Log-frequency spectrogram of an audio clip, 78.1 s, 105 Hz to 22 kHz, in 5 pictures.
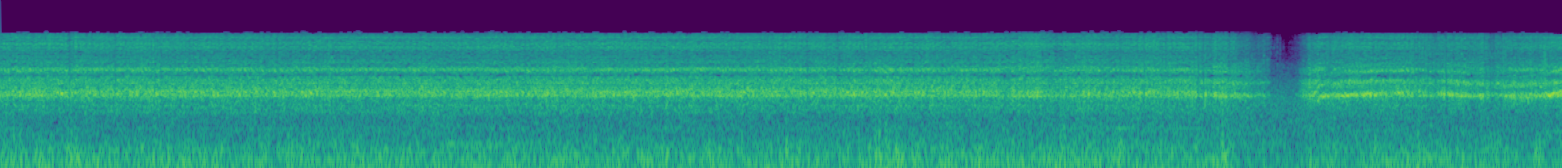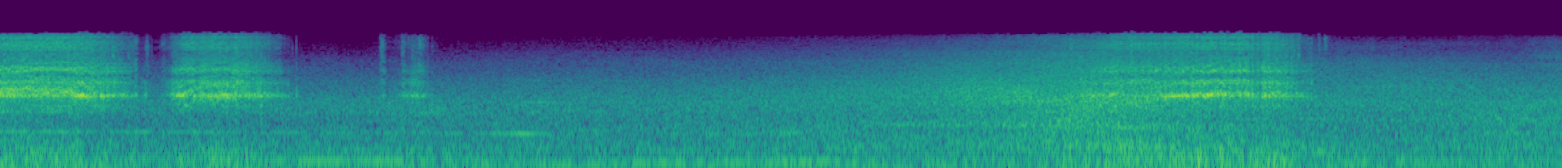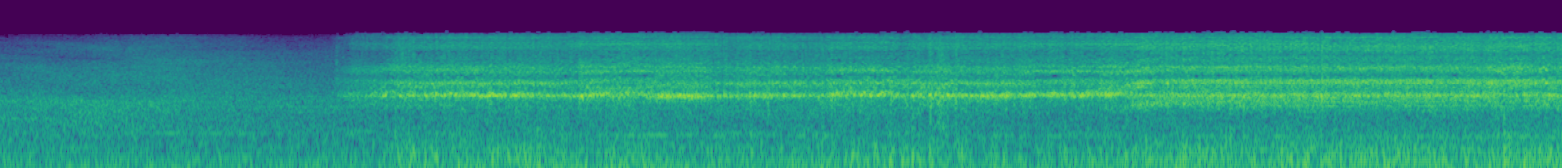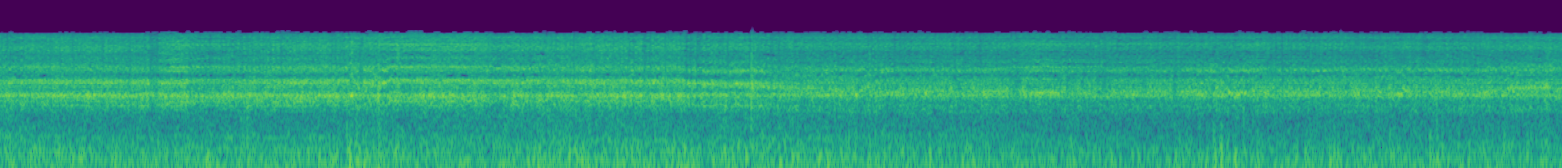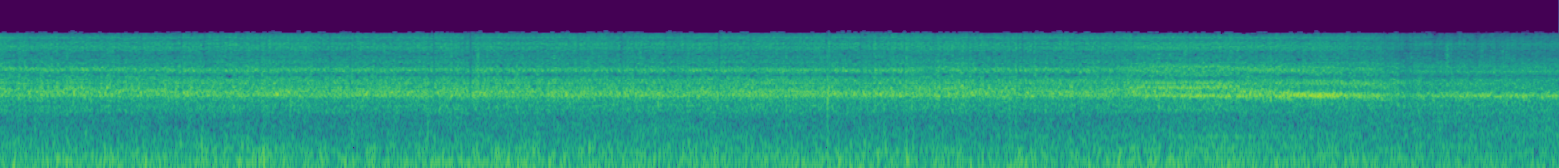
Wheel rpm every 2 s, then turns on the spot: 160, 160, 160, 160, 160, 150, 80, 150, 60, 10, 0, 0, 0, 90, 20, 0, 0, 60, 130, 130, 130, 210, 230, 230, 230, 230, 220, 180, 160, 160, 160, 160, 160, 160, 160, 160, 160, 150, 90.
none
